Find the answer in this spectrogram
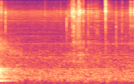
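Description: Faint crinkling of the aluminium foil wrapping a slice of cake, with a few light clicks of a metal fork, starting about a second in.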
